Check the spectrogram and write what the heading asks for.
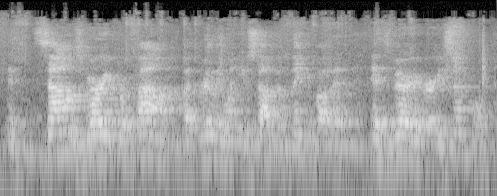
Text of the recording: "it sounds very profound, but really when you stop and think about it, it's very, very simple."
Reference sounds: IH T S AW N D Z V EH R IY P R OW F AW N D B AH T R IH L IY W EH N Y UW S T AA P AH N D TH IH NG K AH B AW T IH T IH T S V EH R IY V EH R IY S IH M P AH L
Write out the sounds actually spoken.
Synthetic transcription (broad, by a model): IH T S AW N D Z V EH R IY P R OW F AW N D B AH T R IH L IY W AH N Y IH S T AA P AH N TH IH NG K AH B AW T IH T IH T S V EH R IY V EH R IY S IH M P L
